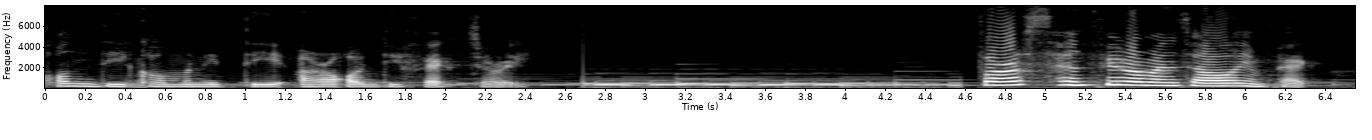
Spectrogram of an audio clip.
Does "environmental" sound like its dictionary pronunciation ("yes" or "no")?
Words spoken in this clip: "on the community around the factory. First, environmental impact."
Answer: no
